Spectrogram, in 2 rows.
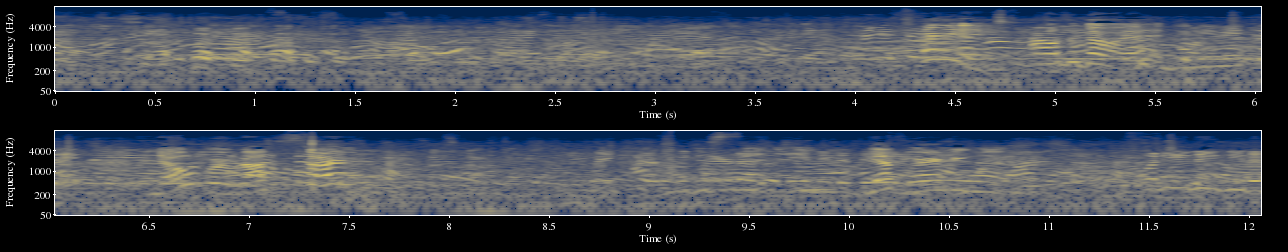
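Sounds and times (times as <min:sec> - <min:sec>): indistinct conversation: 0:00.0 - 0:12.0.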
